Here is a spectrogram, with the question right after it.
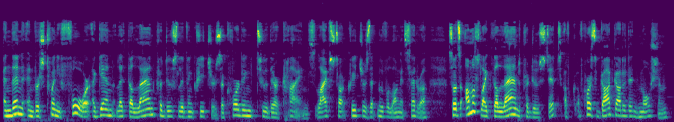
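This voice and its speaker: A man's voice: mid-range voice, moderate pace, gravelly, darkish tone, breathy edge. A middle-aged man from Canada, a professor and lay preacher, giving an enthusiastic greeting and Bible teaching with frequent restarts.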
